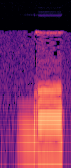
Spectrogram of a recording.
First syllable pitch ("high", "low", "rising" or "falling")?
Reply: low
